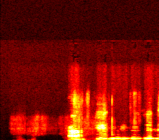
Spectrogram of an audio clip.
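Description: A man's voice: after a short pause, a few speech sounds about halfway in, then a held, drawn-out syllable near the end.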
